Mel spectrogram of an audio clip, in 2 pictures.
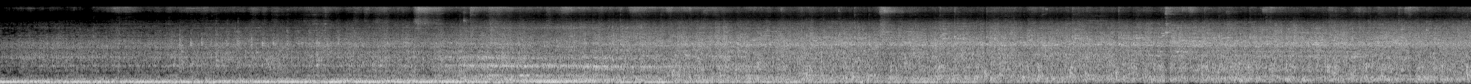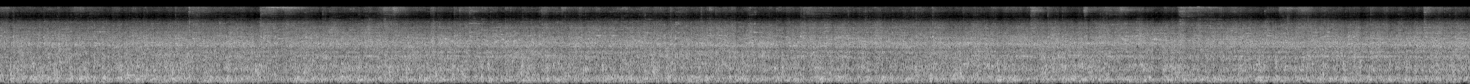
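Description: Pakistan Railways express train passing at speed. The GE U40 diesel-electric locomotive's engine drones low as it comes by in the first few seconds, then a long string of passenger coaches runs past with a loud, steady noise of wheels on rail.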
